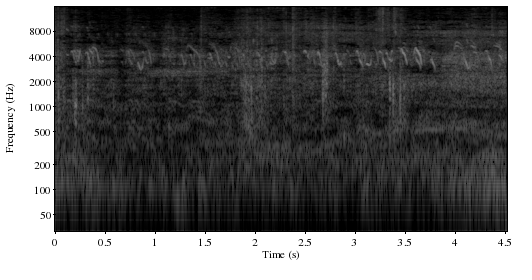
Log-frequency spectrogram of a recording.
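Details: Chicks outdoors with a brown and black hen that is feeding them: a steady stream of thin, high peeps, many overlapping short rising and falling chirps, over a rustling, noisy rural background with occasional soft knocks.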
